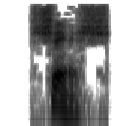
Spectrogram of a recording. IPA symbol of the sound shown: ʃ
